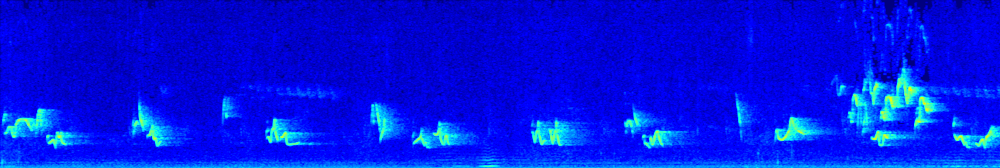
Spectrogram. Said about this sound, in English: Difficult, because you're trying to pick that song out over this rather continuous singing red-eyed vireo. The redstart is a warbler. I can actually see them. Beautiful. Black and orange and white on the belly. There he goes again.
